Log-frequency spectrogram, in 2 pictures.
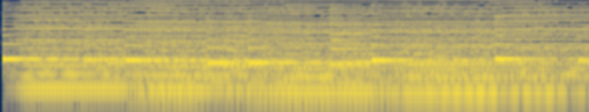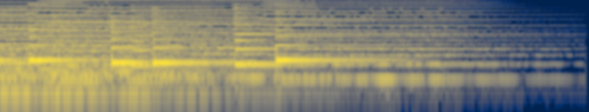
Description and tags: Sytrus with harmony
keyboard, chord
